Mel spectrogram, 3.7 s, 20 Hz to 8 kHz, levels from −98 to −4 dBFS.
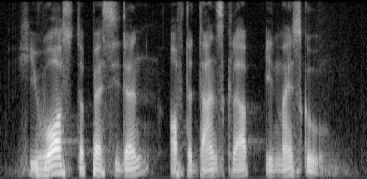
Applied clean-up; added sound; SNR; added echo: none; none; none; none.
